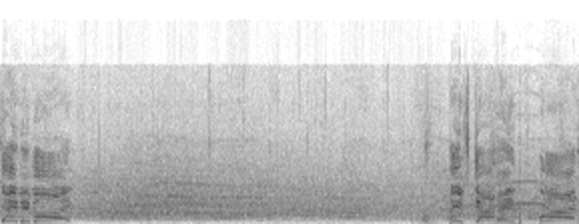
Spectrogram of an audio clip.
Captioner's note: crowd cheering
